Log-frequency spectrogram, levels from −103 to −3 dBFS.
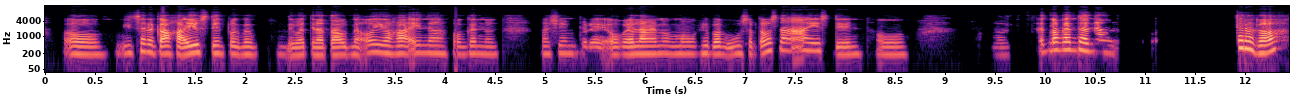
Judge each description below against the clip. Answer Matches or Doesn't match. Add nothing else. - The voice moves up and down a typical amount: Doesn't match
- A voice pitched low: Doesn't match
